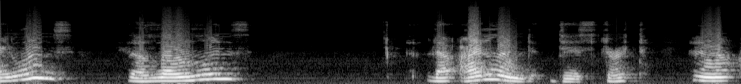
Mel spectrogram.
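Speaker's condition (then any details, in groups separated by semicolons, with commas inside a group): Traumatic brain injury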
